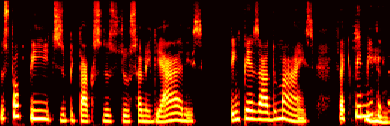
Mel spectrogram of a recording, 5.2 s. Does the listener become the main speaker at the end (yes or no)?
no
